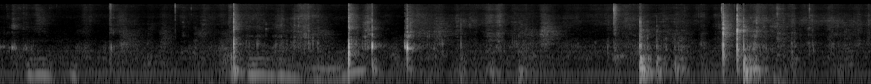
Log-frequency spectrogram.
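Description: Close-up eating sounds: a vanilla cookie being chewed, with scattered sharp clicks and knocks from a spoon and bowl being handled, the loudest ones about halfway through and again near the end.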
